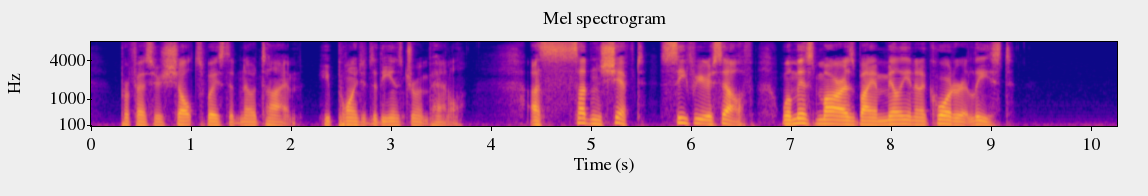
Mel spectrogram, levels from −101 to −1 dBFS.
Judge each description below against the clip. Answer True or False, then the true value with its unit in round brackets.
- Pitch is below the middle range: True (120 Hz)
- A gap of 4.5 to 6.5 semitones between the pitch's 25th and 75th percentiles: False (4.1 semitones)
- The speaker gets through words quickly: False (165 wpm)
